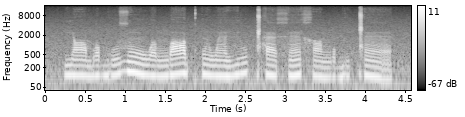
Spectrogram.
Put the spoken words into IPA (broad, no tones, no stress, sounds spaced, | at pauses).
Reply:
j ɑ̃ b ʌ b u z ũ w ʌ ŋʷ ɑ kʷʰ ĩ w ɛ̃ vʲ u ǁʰ æ x ɛ̃ x ɑ̃ ŋʷ ʌ b i ǁ ɛ̃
